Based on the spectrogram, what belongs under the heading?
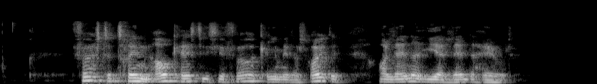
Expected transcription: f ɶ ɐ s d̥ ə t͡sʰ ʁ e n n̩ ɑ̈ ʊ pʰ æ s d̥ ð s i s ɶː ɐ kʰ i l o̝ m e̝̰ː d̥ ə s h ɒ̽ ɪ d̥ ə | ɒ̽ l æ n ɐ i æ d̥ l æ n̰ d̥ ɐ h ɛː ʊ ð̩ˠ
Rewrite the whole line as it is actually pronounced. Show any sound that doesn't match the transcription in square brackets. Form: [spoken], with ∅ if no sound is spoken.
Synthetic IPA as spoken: f ɶ ɐ s d̥ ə t͡sʰ ʁ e n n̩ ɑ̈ ʊ [kʰ] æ s d̥ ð s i [f] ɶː ɐ kʰ i l o̝ m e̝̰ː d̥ [ɐ] s h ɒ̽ ɪ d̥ ə | ɒ̽ l æ n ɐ i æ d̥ l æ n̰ d̥ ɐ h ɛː ʊ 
